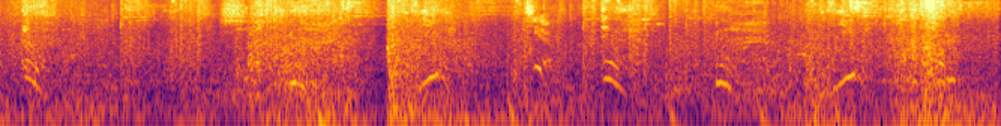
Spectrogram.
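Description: Electric energy crackles and bursts.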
